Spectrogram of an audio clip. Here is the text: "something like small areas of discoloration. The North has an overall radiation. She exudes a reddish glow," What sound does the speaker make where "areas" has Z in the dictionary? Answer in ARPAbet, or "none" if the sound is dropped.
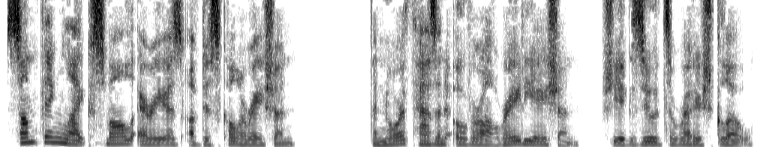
Z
